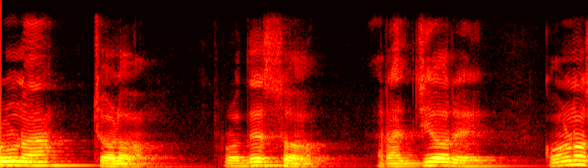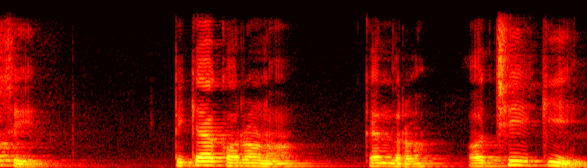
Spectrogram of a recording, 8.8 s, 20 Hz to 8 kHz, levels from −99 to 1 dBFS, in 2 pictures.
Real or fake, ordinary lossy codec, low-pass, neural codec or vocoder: real; none; 7.2 kHz; none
